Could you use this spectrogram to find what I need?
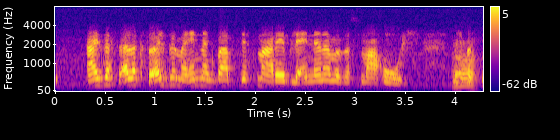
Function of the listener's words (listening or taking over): listening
